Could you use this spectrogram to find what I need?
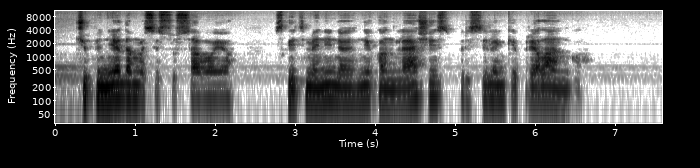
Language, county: Lithuanian, Panevėžys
